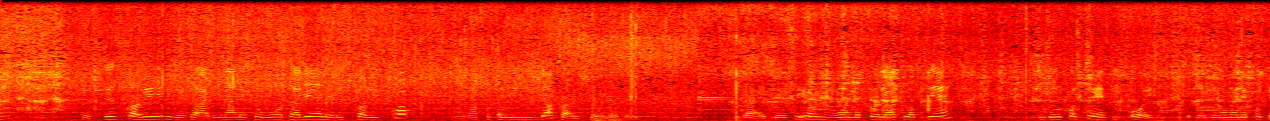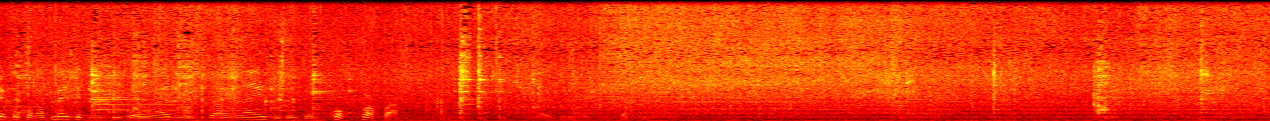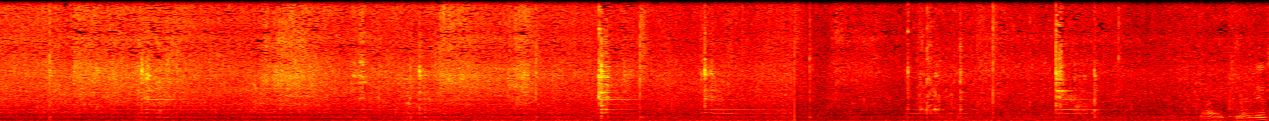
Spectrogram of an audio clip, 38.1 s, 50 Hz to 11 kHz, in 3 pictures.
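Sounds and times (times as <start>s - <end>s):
metal spatula scraping a pot: 0.0s - 0.9s, 7.0s - 16.7s, 26.2s - 30.8s, 34.4s - 35.2s
meat sizzling in a pot: 0.0s - 38.0s.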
